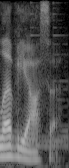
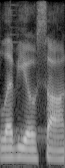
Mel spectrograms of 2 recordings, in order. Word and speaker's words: Leviosa: They were learning to make feathers fly with the levitation charm Wingardium Leviosa. After much practice, and after Hermione corrected Ron's pronunciation, it's Leviosa, not Leviosa, she was the first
